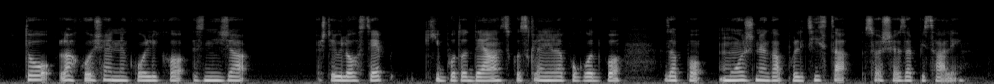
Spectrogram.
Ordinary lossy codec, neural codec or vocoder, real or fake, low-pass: none; none; real; 9.9 kHz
